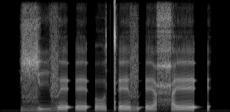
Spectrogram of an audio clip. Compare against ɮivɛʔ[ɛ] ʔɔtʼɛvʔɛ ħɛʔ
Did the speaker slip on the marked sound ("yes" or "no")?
no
